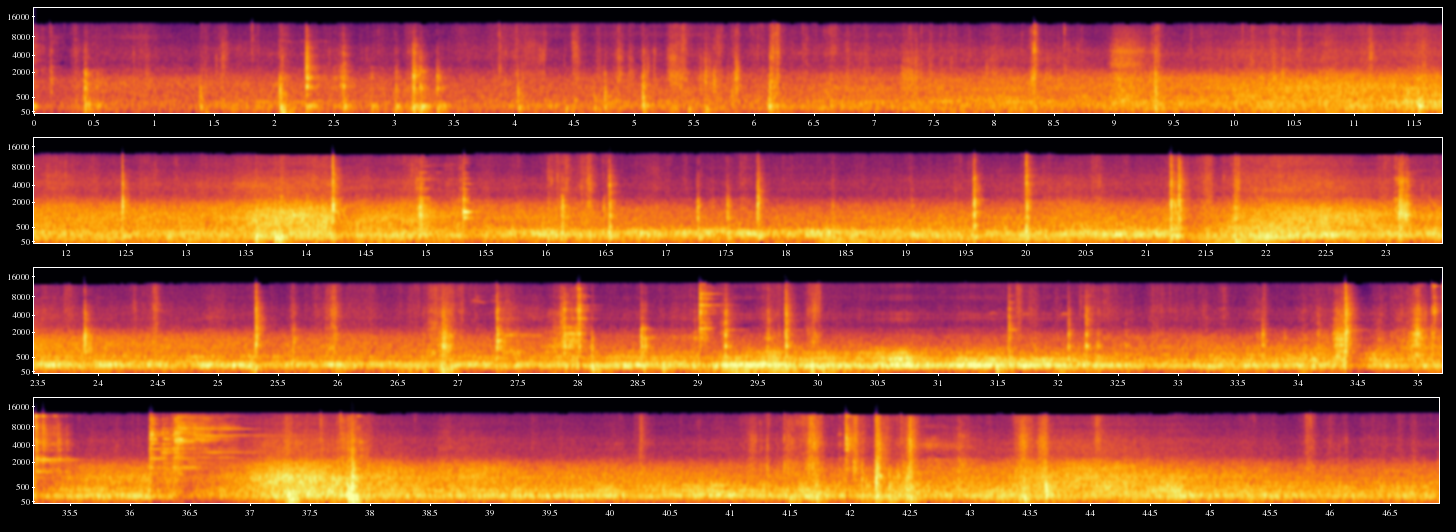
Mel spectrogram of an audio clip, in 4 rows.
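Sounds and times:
ringing metallic rattle: 36.2s - 37.1s.

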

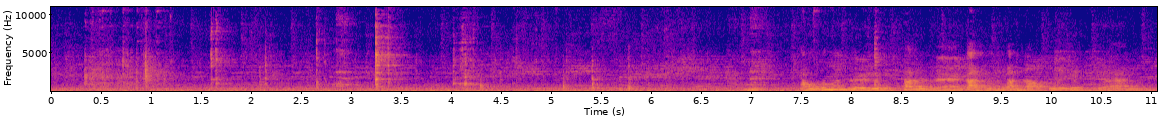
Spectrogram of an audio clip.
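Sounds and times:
cutlery clinking against dishes: 0.3s - 4.5s.

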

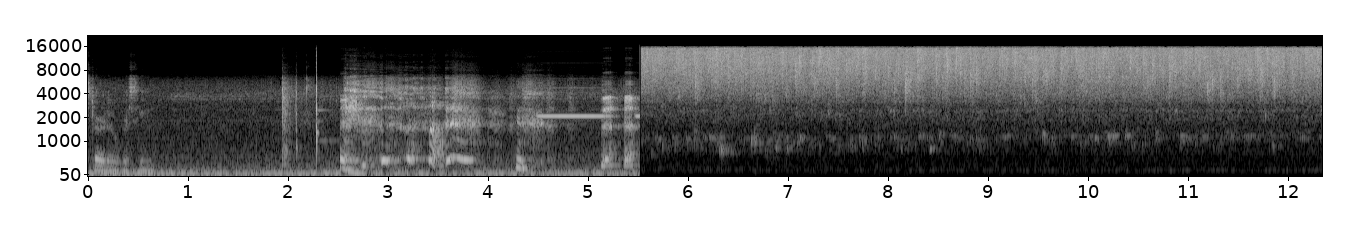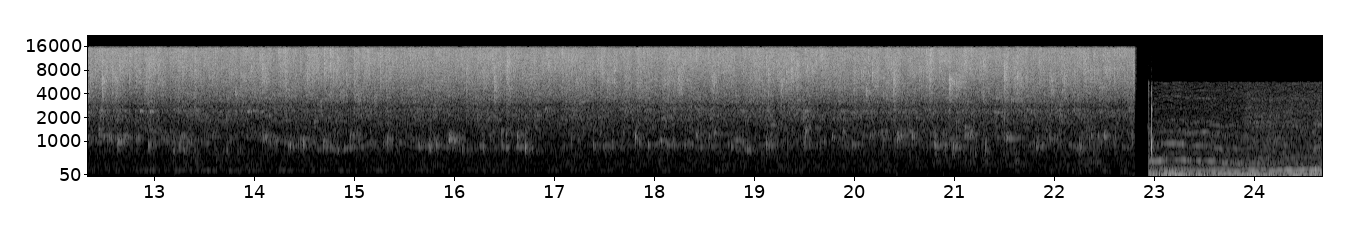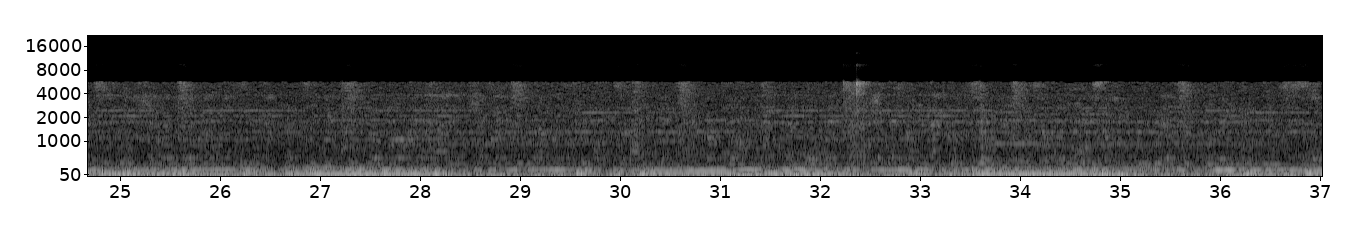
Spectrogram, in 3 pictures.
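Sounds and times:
water running from sink tap: 5.5s - 22.8s
background music: 23.0s - 37.0s.

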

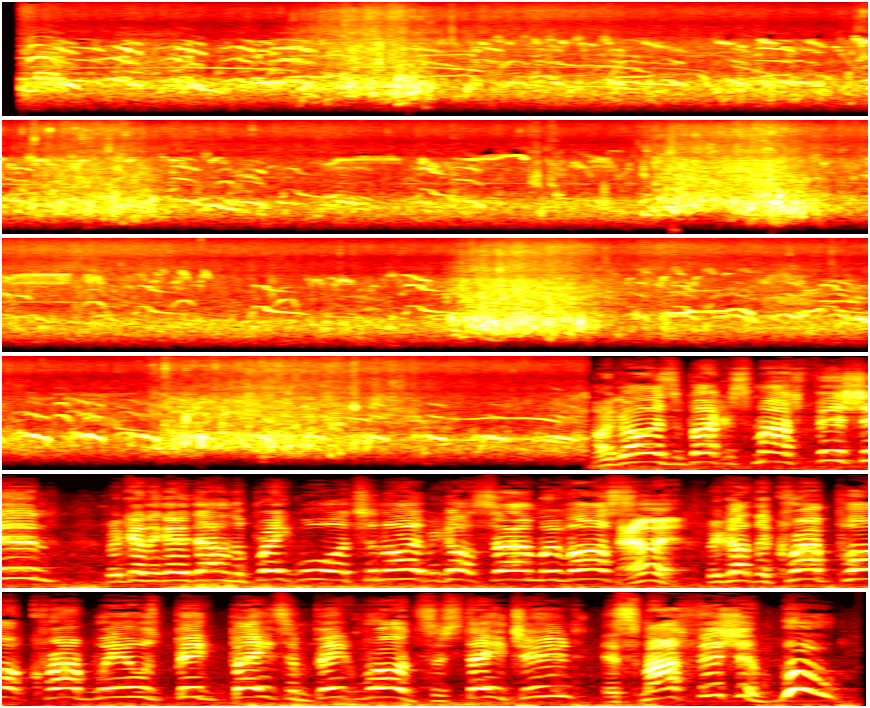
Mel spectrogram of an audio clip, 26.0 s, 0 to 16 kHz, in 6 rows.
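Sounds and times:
flock of birds chirping: 0.2s - 16.0s.

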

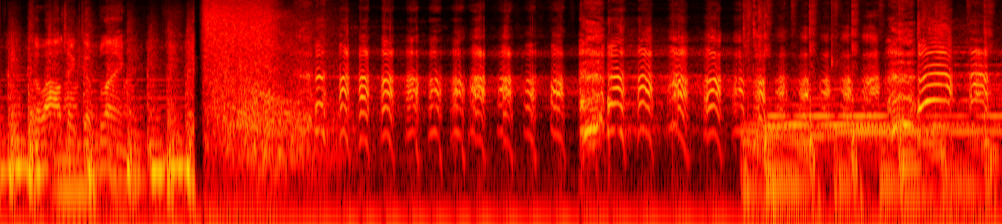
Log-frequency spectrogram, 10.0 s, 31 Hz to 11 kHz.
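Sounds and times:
hissing noise: 2.0s - 3.6s
person laughing: 3.0s - 10.0s.

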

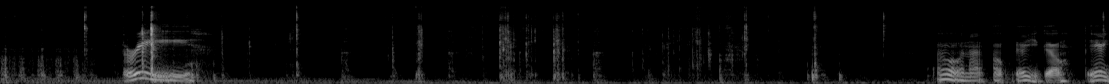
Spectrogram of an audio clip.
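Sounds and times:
paper cards rustling: 2.1s - 8.3s.

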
